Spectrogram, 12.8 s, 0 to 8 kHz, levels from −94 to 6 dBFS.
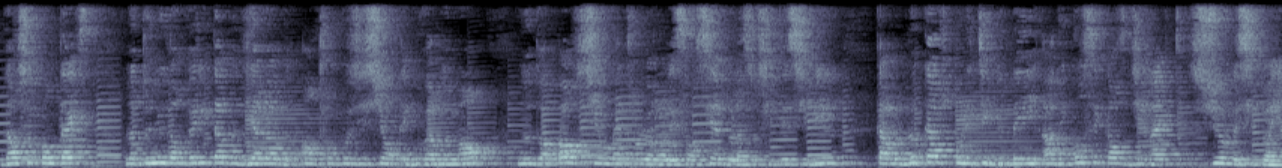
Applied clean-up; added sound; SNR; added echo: none; Wind instrument, woodwind instrument; 15 dB; reverberation time 1.1 s.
